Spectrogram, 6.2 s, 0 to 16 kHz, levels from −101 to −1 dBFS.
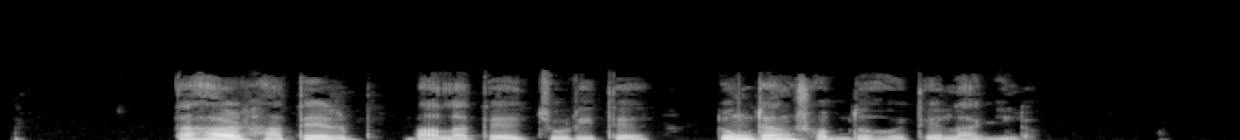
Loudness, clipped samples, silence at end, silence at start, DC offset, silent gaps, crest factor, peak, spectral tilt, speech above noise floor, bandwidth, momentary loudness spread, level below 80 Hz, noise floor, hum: -21 LUFS; under 0.1%; 1.05 s; 0.9 s; under 0.1%; none; 20 dB; -2 dBFS; -8 dB/octave; over 70 dB; 7.4 kHz; 13 LU; -50 dBFS; under -90 dBFS; none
